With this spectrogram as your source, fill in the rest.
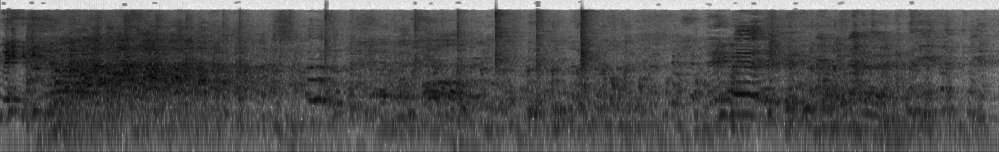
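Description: A middle-aged woman laughs into a microphone.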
